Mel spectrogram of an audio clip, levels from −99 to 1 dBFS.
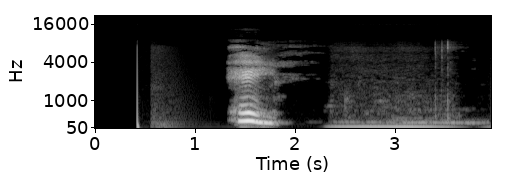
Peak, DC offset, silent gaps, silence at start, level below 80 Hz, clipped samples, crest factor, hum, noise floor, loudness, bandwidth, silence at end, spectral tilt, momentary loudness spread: -4 dBFS; under 0.1%; none; 1.35 s; -44 dBFS; under 0.1%; 22 dB; none; -72 dBFS; -17 LUFS; 8.4 kHz; 0.55 s; -6 dB/octave; 28 LU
